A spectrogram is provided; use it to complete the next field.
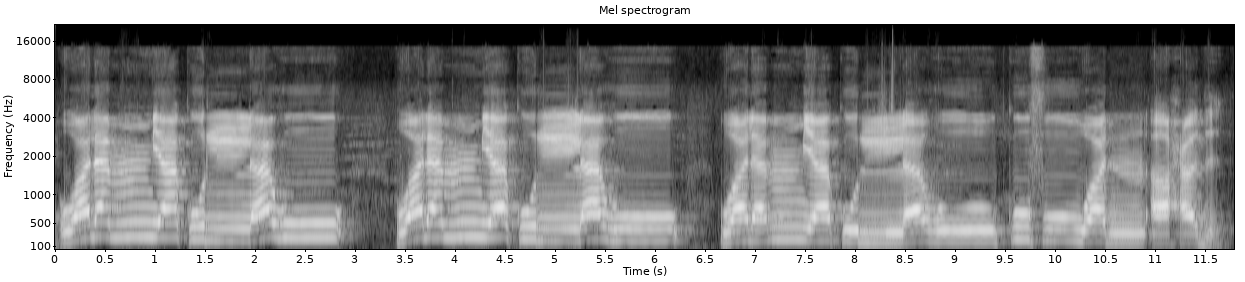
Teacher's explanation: کچھ لوگ یہاں بہت بڑی غلطی کرتے ہیں اور وہ یہ کہ یہاں لام کو کھینچ دیتے ہیں، وَلَمْ يَكُنْ لَهُ كُفُوًا أَحَدٌ، ولم یکن لاہ کفوا احد، یہاں لام کو کھینچنا نہیں ہے بلکہ صرف آدھے الف کے برابر اس کو لمبا کر کے پڑھنا ہے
